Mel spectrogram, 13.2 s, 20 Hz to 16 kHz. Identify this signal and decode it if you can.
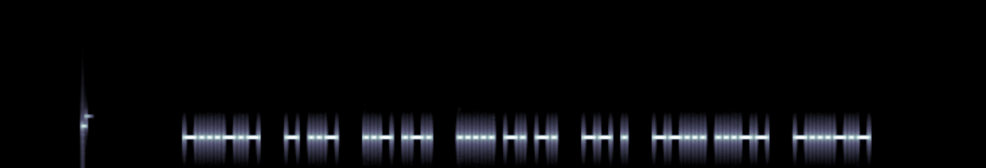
Morse code, heard as a keyed tone, about 23 wpm, 700 Hz. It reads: <BK> TU UR 5NN ME 73 <BK>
